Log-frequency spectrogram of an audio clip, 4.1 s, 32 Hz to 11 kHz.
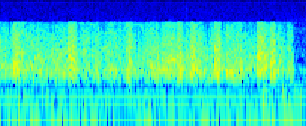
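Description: Narrowband FM audio from a 162.4 MHz weather radio broadcast, demodulated by an RTL-SDR dongle in SDR#, heard as a harsh, crackling, telephone-narrow hiss. It sounds distorted because the receiver is slightly off frequency, as an uncalibrated dongle without a TCXO needs a ppm correction. The sound cuts off just before the end.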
